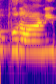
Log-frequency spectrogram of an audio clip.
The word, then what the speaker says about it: पुराणी: यत यत यत बोलो प्रवत्तता पुरानी पुरानी इसको पुराणी पता है कैसे पढ़ना है?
